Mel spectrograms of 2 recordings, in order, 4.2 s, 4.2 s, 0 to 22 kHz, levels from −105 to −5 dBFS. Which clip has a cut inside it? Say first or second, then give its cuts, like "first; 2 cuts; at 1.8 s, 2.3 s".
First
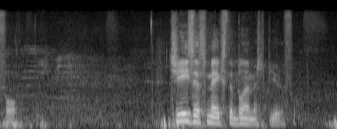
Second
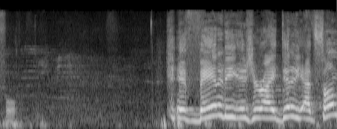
second; 1 cut; at 2.1 s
